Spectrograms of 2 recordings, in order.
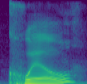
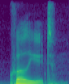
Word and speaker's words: Quileute: So it's Quileute. Quileute? Quileute.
